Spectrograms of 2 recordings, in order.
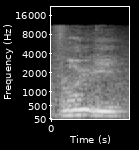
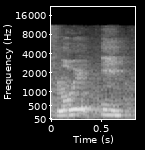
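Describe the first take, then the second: The two takes are said the same way.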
